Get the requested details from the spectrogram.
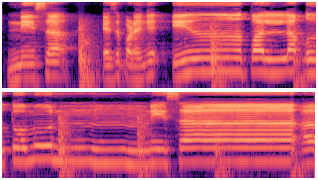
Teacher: یہاں نون کے اوپر تشدید آ گئی، اس لیے یہاں پر غنہ ہوگا۔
